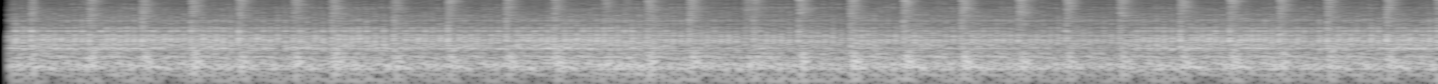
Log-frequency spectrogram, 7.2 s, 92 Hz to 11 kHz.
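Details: 2013 KTM 300 EXC two-stroke at idle: sharp steady metallic rattle about four knocks a second, softening slightly but not stopping with clutch pulled in; owner suspects the clutch, told it is normal.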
